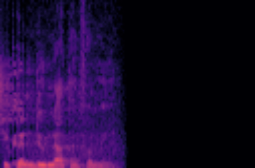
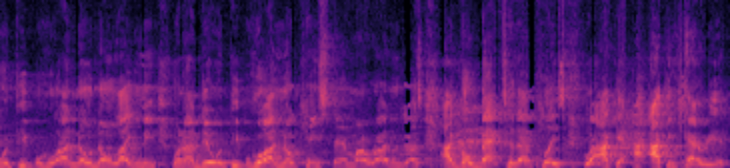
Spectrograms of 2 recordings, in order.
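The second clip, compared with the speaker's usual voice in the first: rising, louder preaching; 5 semitones higher, 7 dB louder than usual. Real, not acted. Preacher lifting the congregation, getting louder. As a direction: build the sermon up. Sermon building to climax.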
